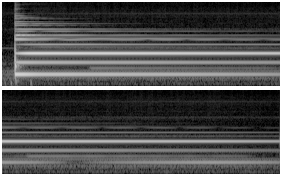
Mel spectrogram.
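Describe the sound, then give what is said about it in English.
A Schulmerich handbell with a tang is struck once and rings on alone, a clear, pure tone with bright shimmering overtones that fades slowly and smoothly over several seconds. “Schulmerich bell with tang.”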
